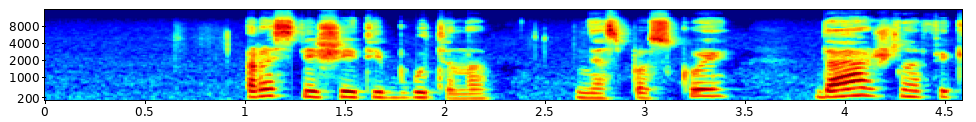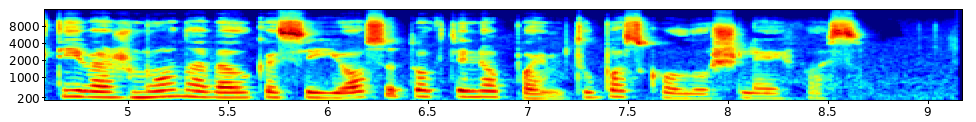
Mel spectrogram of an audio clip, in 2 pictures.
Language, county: Lithuanian, Marijampolė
